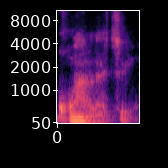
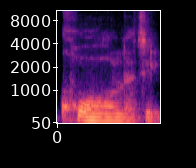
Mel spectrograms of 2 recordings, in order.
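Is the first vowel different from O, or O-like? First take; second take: different; O-like. First: The first vowel is not an O sound. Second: The first vowel sounds like an O. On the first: The speaker calls it wrong. "rather than quality" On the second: The speaker calls it right. "more of an O sort of sound"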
